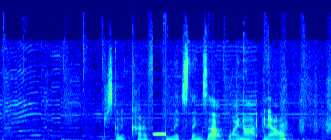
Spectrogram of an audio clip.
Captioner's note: beeps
